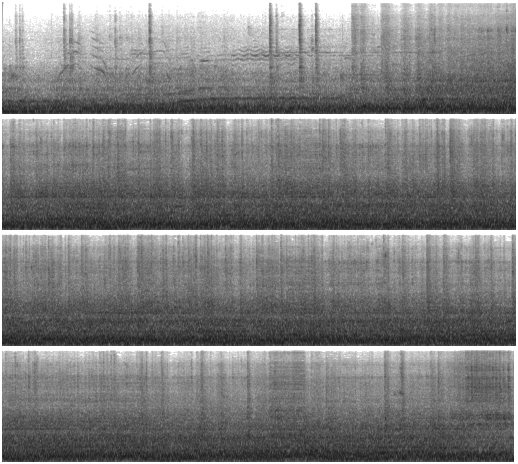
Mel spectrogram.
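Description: Kiddie roller coaster train rolling along its steel track, with wheel rumble and wind rushing over the microphone. The noise builds over the first several seconds and then holds steady and loud.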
